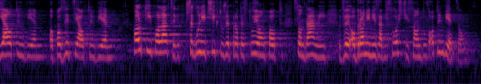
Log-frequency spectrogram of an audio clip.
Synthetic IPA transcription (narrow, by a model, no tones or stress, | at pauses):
jaɔt̪ɘmvʲjɛmɔpɔzɘt̪sʲjaɔt̪ɘmvʲjɛm | pɔlkʲiːpɔlat̪sɘʂt͡ʂɛɡulɲɛt͡ɕikt̪uʐɘpɾɔt̪ɛst̪ujɔ̃w̃pɔt̪sɔnd̪amʲivɔbɾɔɲɛɲɛzavʲiswɔɕt͡ɕisɔnd̪ufɔt̪ɘmvʲjɛd̪zɔ̃w̃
